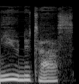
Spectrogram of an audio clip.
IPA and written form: juːˈnaɪtɨs (Unitas)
